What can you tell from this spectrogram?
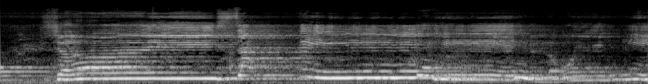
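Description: A woman singing a Vietnamese folk melody in long held notes that step and slide between pitches, starting again about half a second in after a brief pause.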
